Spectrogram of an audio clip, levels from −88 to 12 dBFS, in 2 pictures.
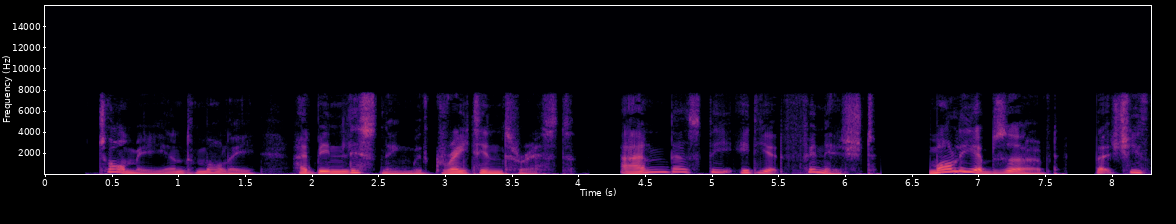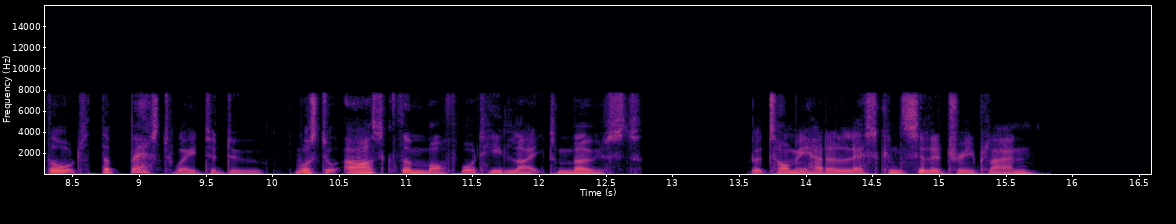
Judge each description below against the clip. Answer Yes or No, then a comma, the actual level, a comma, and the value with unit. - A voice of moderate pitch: No, low, 110 Hz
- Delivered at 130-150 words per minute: Yes, average, 145 wpm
